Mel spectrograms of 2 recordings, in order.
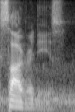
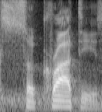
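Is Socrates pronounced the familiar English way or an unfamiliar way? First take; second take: familiar; unfamiliar. First: The name is pronounced the familiar English way. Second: The name is pronounced in an unfamiliar way. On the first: This is how people usually say the name. "how we've heard them" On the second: This is how the game's trailer says the name. "they pronounce the names differently"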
